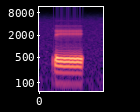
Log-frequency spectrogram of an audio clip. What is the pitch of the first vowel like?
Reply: low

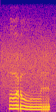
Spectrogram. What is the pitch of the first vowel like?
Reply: high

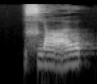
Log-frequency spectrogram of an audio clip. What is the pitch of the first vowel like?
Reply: low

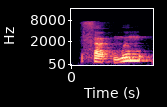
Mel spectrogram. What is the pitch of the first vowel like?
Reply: low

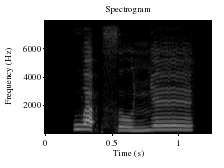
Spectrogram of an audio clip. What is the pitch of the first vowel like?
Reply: high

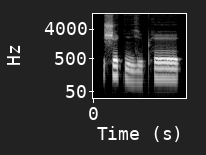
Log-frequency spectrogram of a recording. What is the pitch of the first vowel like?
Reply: high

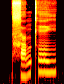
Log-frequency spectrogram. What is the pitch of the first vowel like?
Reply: rising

